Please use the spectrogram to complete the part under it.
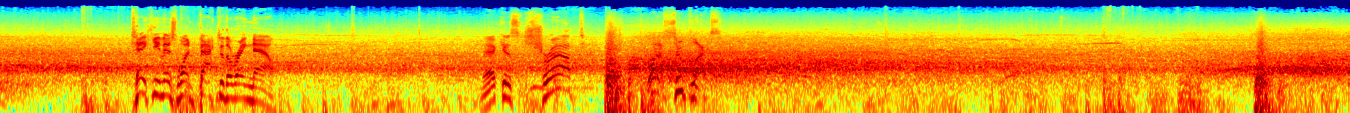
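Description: Heavy thuds land as wrestlers strike and slam each other.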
